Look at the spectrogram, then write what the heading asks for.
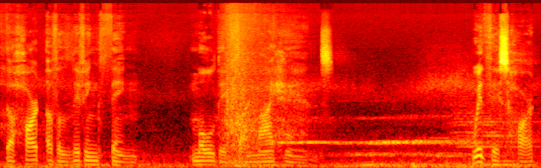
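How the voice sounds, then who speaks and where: An actor playing a cryptic, aloof supernatural being in a video game, speaking in a solemn, detached way. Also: male voice, deep voice, takes it slowly, over loud music. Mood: cool, portentous. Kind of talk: video game character acting.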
